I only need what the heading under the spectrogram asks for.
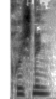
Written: krydsning

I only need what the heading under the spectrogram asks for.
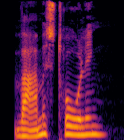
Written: varmestråling

